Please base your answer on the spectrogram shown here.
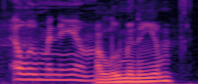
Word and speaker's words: aluminium: Has a crank on the aluminum. side. I started to say on the top. Aluminium. Aluminum. That's how they say it in Britain.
